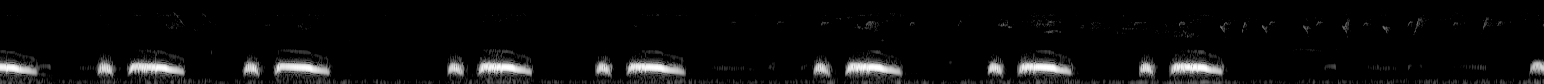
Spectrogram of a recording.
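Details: Trapping lure of spotted dove: separate short coo pairs, soft and falling, spaced by clear silent gaps, roughly one phrase every second or so.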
